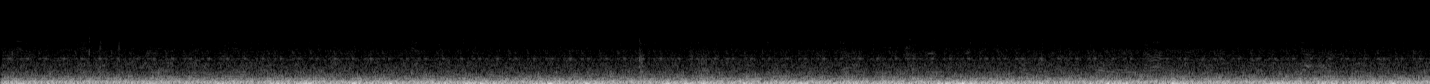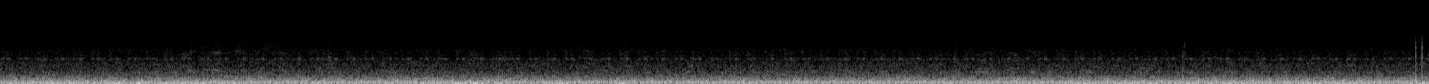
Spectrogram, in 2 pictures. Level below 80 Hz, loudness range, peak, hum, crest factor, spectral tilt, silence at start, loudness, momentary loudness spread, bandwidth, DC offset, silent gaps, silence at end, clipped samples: -26 dBFS; 2 LU; -8 dBFS; none; 16 dB; -12.5 dB/octave; 0 s; -28 LUFS; 2 LU; 2.4 kHz; under 0.1%; none; 0 s; under 0.1%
